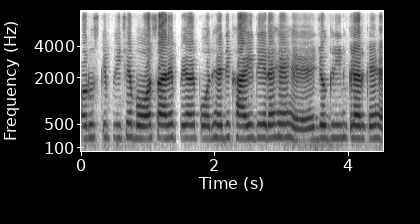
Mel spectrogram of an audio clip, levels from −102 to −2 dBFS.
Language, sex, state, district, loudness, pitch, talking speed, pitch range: Hindi, female, Haryana, Charkhi Dadri, -17 LUFS, 245 Hz, 210 wpm, 235-250 Hz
